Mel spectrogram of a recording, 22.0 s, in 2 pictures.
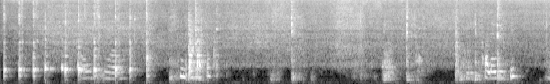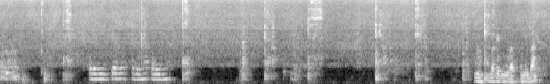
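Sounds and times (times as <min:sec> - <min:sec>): spoon clicking and scraping a pan: 0:00.0 - 0:03.1, 0:14.6 - 0:14.9, 0:15.8 - 0:17.5, 0:18.5 - 0:19.6
beef sizzling in a wok: 0:00.0 - 0:22.0.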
